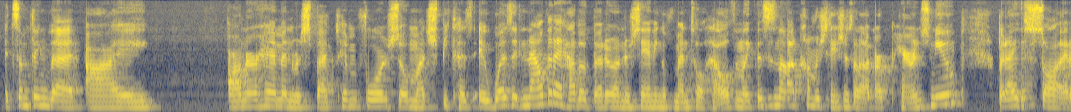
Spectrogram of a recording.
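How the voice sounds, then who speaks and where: A young woman with a somewhat low voice speaks as a guest on a podcast. She is earnest and reflective, often stopping to restart her sentences and filling pauses with "um" and "you know.". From Monterrey, Mexico. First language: Spanish. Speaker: guest, brand founder. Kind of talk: casual podcast interview.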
